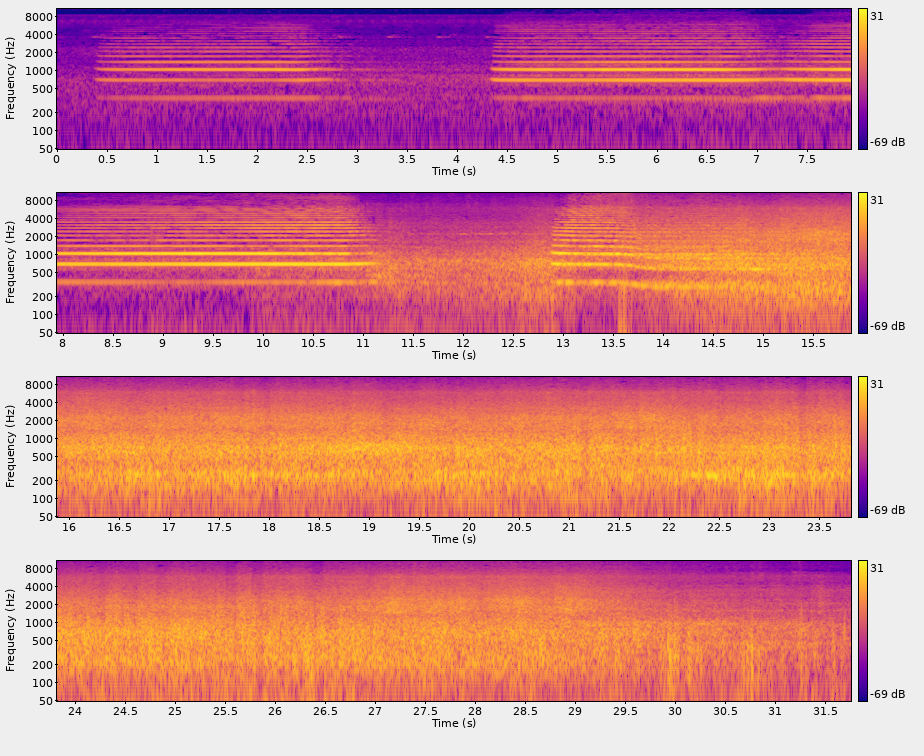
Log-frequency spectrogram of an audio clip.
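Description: Electric locomotive's horn blowing a short blast, then one long blast as the train approaches, and a last brief blast that drops in pitch as the locomotive passes. It is followed by the steady rushing and clatter of LHB coaches running through at full speed.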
